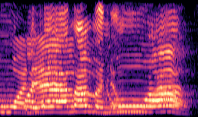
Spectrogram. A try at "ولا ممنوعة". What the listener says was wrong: اچھا, اسے ممنوعہ نہیں پڑھیں گے. ٹھیک ہے, میم کی آواز کو ہلانا نہیں ہے.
